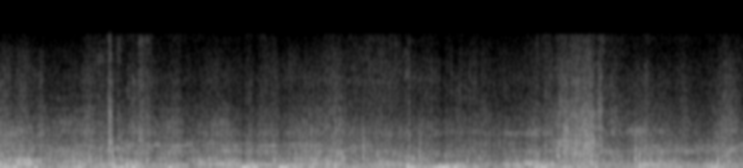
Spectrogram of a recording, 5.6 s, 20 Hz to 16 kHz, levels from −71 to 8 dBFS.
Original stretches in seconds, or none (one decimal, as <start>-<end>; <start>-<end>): 0.0-5.6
